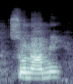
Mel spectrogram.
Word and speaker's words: tsunami: का ये शब्द है, सुनामी, TSUNAMI। ध्यान रखना टी साइलेंट होता है, सुनामी लिखने का तरीका यही होता है।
